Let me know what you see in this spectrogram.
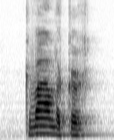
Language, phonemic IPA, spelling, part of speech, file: Dutch, /ˈkʋaːləkər/, kwalijker, adjective, Nl-kwalijker.ogg
- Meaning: comparative degree of kwalijk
